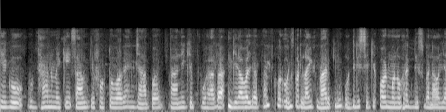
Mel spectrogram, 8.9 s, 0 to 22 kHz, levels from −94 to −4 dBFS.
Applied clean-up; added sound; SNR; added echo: neural separator model SepFormer DNS4.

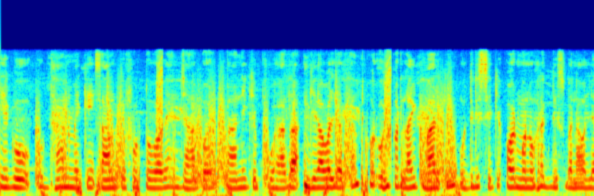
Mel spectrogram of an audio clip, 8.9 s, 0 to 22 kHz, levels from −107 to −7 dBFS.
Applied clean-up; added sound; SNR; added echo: none; Scratching (performance technique); 6 dB; none.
